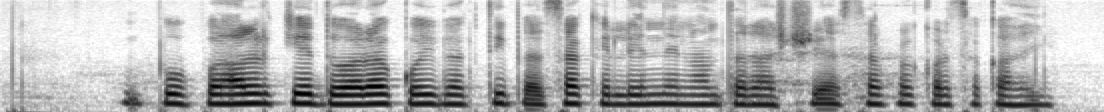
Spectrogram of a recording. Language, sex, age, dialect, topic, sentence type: Magahi, female, 31-35, Western, banking, statement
